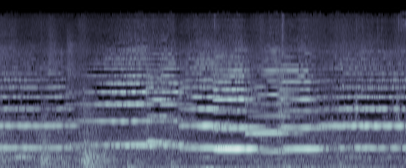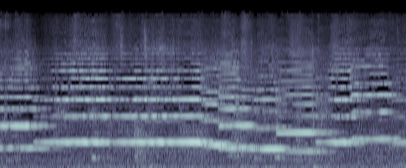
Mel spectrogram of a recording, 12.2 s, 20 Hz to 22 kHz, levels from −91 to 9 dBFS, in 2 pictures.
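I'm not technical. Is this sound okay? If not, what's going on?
Yes, nothing in this recording points to a technical problem, so what you're hearing is the sound as it was captured.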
